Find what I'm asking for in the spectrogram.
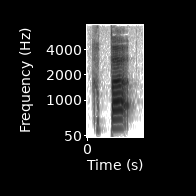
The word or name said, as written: kwpa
